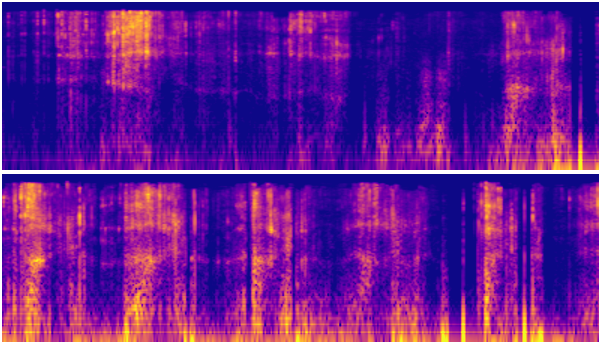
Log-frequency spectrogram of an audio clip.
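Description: Potato chips being bitten and chewed right at a headset microphone: faint at first, then loud, dense crunching from about three seconds in.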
